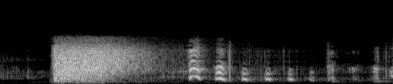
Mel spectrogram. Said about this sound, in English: See that gun laying on my dresser? Uh-huh. I'm going to count three. Get it and shoot the key out of the door behind you. Don't worry about the door or the noise.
